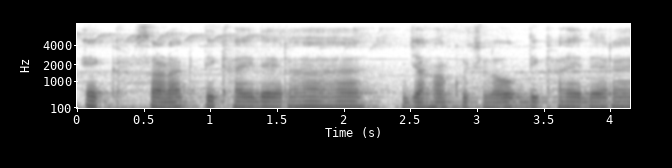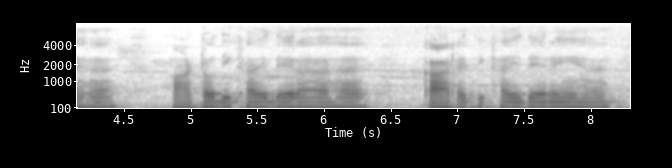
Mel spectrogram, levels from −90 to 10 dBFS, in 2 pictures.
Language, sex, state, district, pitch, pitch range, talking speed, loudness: Hindi, male, Maharashtra, Aurangabad, 120 Hz, 120-125 Hz, 165 wpm, -36 LUFS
